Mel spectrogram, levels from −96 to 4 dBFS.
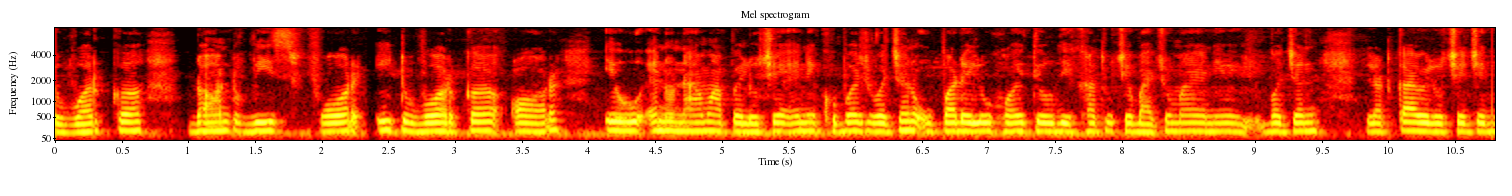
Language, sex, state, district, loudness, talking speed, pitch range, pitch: Gujarati, female, Gujarat, Valsad, -19 LUFS, 155 wpm, 175-190 Hz, 180 Hz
